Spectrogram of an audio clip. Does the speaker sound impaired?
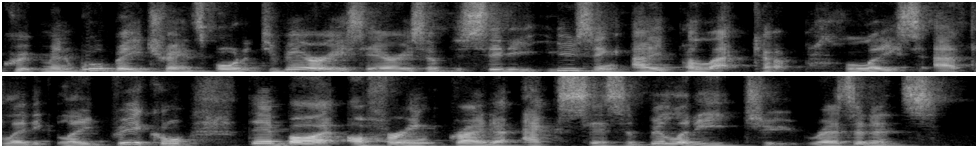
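No.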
